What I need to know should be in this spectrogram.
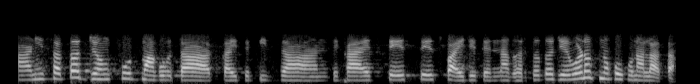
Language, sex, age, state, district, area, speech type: Marathi, female, 30-45, Maharashtra, Buldhana, rural, conversation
